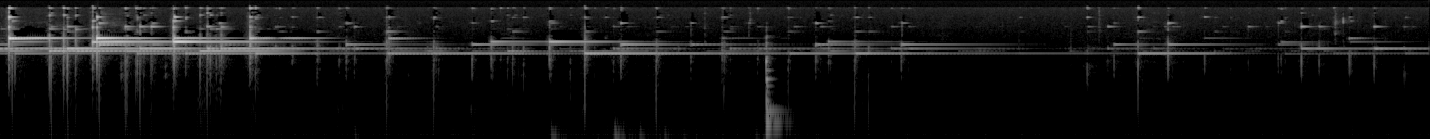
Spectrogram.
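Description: A hanging wind chime made of hollow metal tubes with wooden parts is held overhead and swung close by, so the tubes clink together and ring. Bright, high metallic strikes come in a quick cluster at first, then more sparsely, each leaving sustained bell-like tones that slowly fade. A brief low thump sounds partway through.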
